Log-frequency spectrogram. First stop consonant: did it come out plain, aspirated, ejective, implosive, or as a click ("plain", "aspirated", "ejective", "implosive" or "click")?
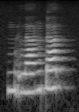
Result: implosive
